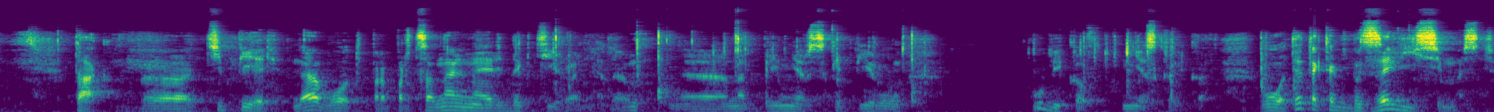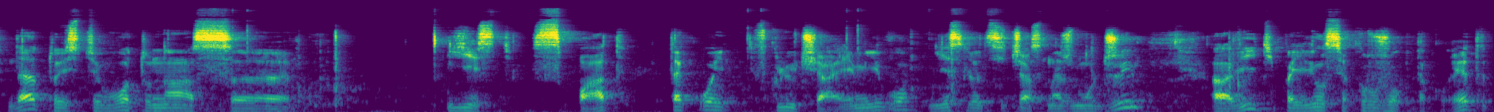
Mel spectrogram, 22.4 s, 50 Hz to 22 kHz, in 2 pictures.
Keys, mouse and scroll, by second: 0.0 middle click, 4.2 KP_1, 5.0 middle drag, 5.4 shift+d, 7.8 shift+r, 7.9-8.6 shift+r, 10.5 right click, 13.0-16.9 drag, 17.5 click, 19.4 g.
